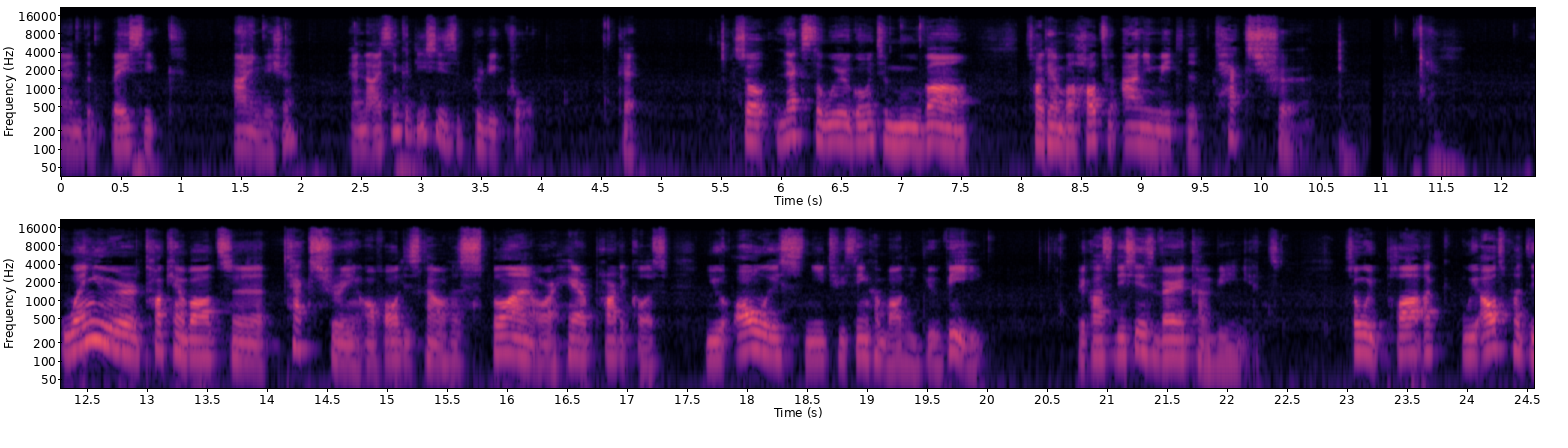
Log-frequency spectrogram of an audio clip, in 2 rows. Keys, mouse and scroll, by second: 2.5-7.1 middle drag, 7.1 click, 11.0 ctrl+alt+shift+q, 19.1-20.1 middle drag, 20.1 drag, 21.1 click, 22.5-24.5 middle drag.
